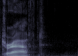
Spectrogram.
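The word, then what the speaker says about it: draught: And it's spelled D-R-U-G-H-T. Pronounced draft.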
